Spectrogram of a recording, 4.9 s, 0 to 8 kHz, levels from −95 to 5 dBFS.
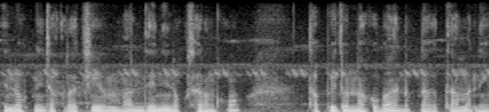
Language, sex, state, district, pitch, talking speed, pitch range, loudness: Garo, male, Meghalaya, South Garo Hills, 100 Hz, 110 wpm, 95-110 Hz, -16 LUFS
